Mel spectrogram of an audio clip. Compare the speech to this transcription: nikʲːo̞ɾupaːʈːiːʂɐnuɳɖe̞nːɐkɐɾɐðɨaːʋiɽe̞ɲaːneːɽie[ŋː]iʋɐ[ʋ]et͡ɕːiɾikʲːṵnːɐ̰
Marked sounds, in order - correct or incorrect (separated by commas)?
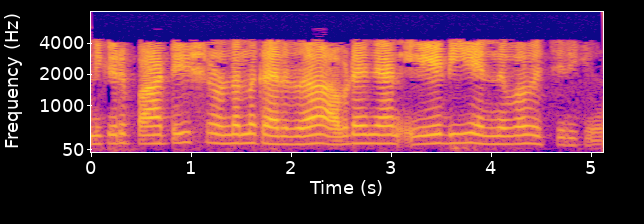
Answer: incorrect, correct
